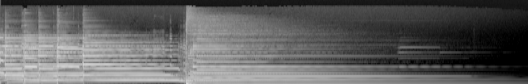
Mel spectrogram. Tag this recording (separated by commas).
Music, Effects unit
